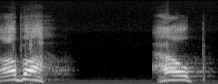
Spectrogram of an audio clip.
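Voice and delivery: loud, high cry for help; desperate cry. Shown as a demonstration. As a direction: call out to Abba as if in desperate need. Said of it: "It's a cry".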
